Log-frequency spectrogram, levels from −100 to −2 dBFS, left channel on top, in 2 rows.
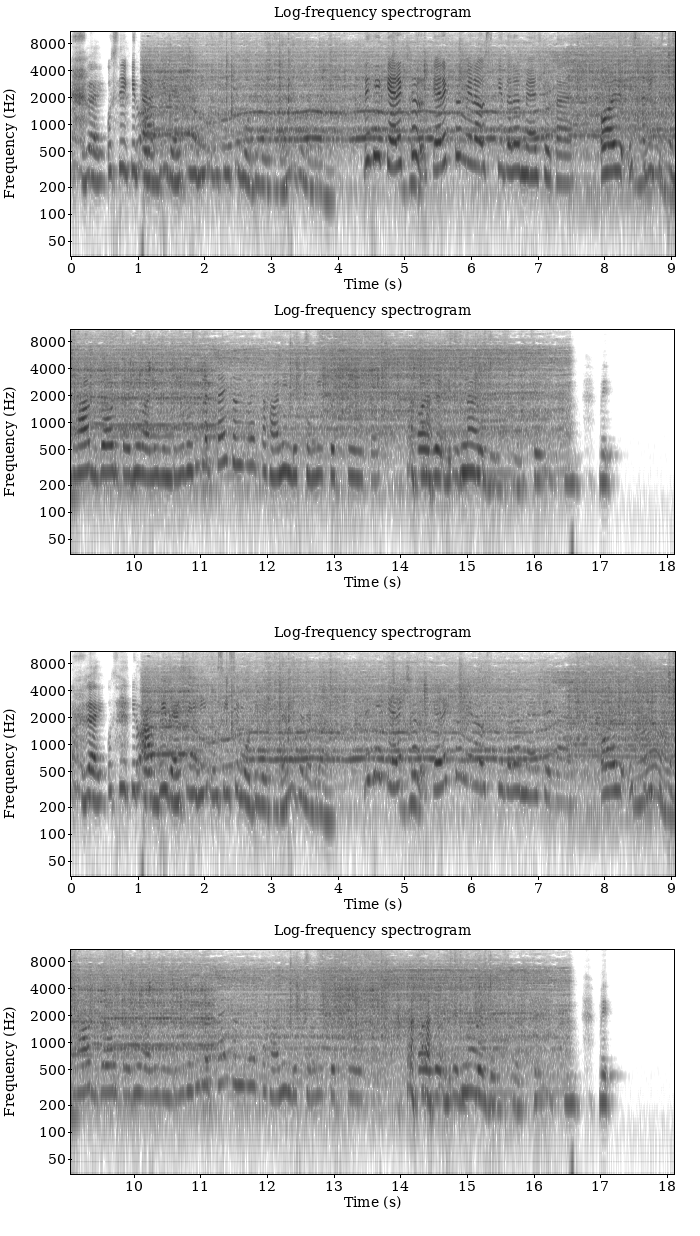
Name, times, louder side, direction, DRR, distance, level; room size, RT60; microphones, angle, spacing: voice 1, 0.0-4.0 5.0-5.2 8.4-9.2 13.9-17.1, right 5 dB, 85° right, 0.6 m, -38 dB
voice 2, 0.7-1.3 4.4-7.5 7.9-13.7 14.3-14.6 14.9-15.2 16.0-16.2, left 7 dB, 70° left, 0.3 m, -33 dB
sound 1, 1.0-16.6, equal, 5° left, 0.9 m, -35 dB
3.4 x 2.1 x 3.2 m
head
